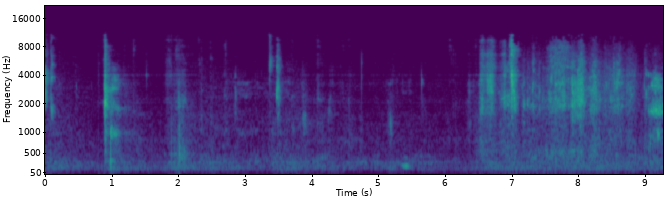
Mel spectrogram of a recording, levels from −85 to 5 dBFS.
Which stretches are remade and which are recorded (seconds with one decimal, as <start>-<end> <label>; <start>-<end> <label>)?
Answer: 0.0-0.7 recorded; 0.7-2.3 remade; 2.3-3.9 recorded; 3.9-6.9 remade; 6.9-9.3 recorded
